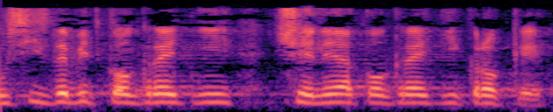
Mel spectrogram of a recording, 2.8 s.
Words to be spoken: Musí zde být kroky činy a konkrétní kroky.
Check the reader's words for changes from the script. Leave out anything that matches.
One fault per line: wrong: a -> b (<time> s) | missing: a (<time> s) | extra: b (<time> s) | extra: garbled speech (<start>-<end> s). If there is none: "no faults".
wrong: kroky -> konkrétní (0.5 s)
